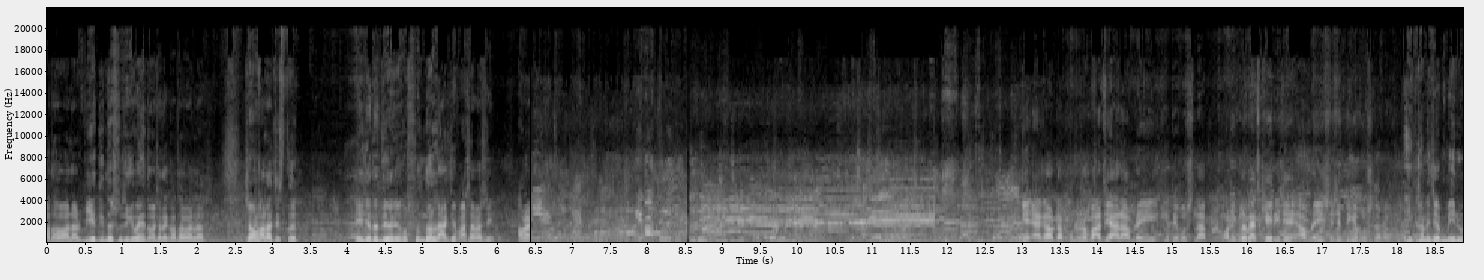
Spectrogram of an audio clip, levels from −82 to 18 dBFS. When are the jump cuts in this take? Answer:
none

